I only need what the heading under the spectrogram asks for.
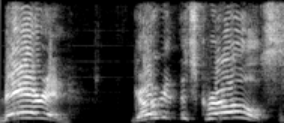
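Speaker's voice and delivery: shouting. Voicing a character who calls for someone to fetch scrolls: yelling. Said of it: "you'll hear him yell".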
